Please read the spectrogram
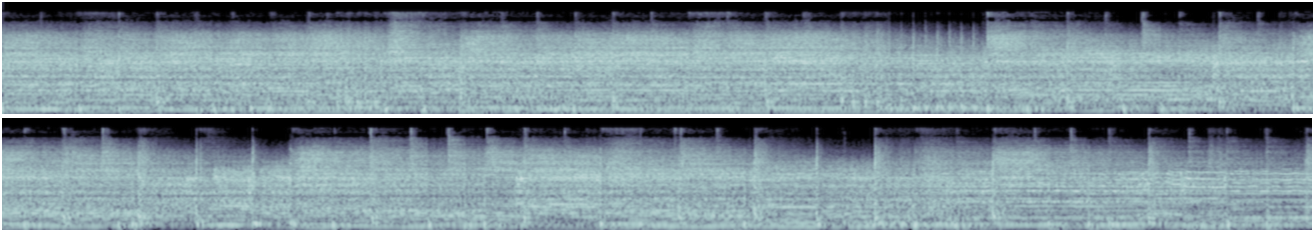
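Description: Indie rock band playing live with no singing, an instrumental stretch of the song: distorted electric guitars, electric bass and drum kit at a steady level.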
